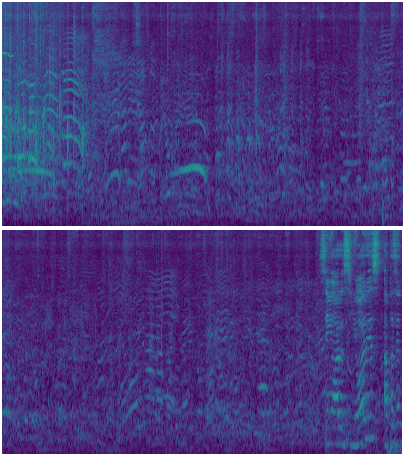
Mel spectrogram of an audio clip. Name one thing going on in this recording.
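A crowd chatters and calls out nearby.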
